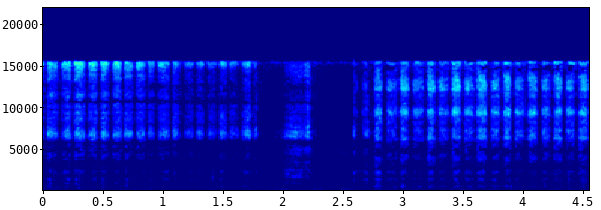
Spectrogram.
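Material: Paper.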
